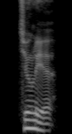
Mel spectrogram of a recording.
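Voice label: "jing1 li3", Mandarin Chinese; HSK3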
